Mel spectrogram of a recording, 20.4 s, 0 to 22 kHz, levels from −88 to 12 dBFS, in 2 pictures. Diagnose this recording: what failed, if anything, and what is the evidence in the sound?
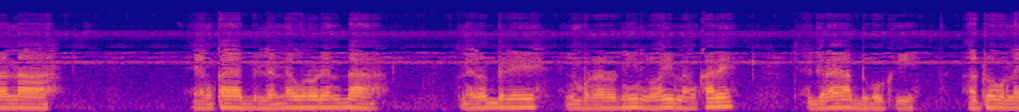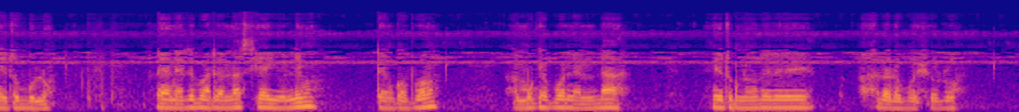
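The treble of the speech sounds bright but synthetic throughout, with s sounds gritty and lispy and nothing above 14.8 kHz. The codec stage is the likely cause: HE-AAC compression at a low bitrate, around 20 kbps, rebuilding the upper band from copied lower harmonics.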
